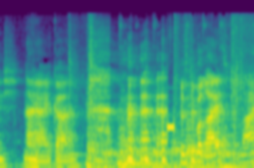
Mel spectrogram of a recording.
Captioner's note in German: lacht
